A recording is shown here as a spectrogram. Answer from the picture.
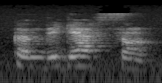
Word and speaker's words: Comme des Garçons: First, let's hear how it's supposed to be pronounced. Comme des garçons.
